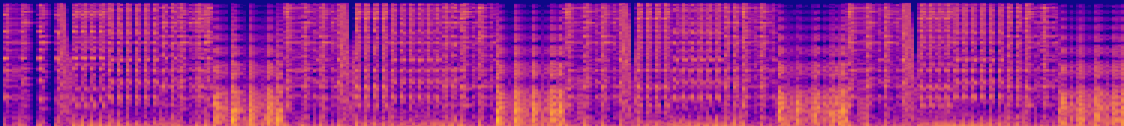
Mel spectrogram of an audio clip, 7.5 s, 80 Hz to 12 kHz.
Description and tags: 8 seconds of my own beats processed through the excellent LiveCut plug-in by smatelectronix ! Average BPM = 130
livecut, beat, cymbal, metal, glitch, loop, idm, processed, bell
